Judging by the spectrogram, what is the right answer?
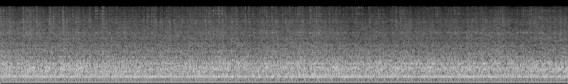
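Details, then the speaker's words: Grizzly G0561 horizontal bandsaw with Lenox 12 TPI blade on second-lowest belt speed: steady hum with smooth, constant cutting hiss, no chatter; cutting normally though not yet cutting straight. "good it's uh cutting this is the piece that came out of it"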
